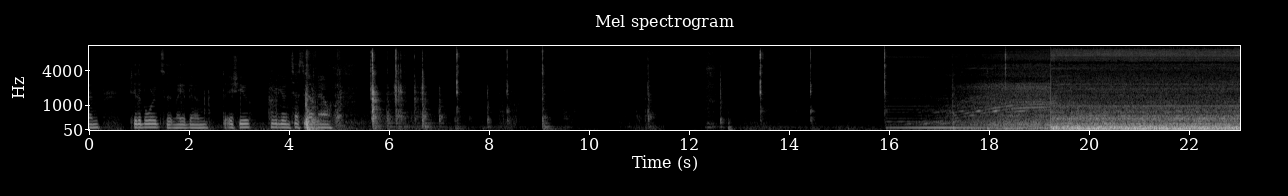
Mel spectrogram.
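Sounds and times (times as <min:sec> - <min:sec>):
furnace fan motor humming: 0:15.9 - 0:23.0
rush of air: 0:19.2 - 0:23.0.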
